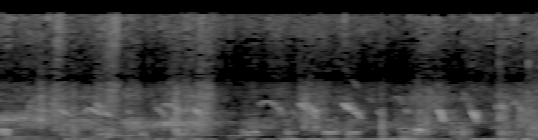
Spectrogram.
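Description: Several chickens cluck and chirp softly nearby in a busy, overlapping chatter, with faint rustling and scratching underneath.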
